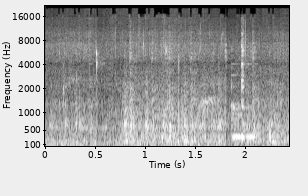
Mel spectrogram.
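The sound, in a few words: malpua frying in hot oil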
